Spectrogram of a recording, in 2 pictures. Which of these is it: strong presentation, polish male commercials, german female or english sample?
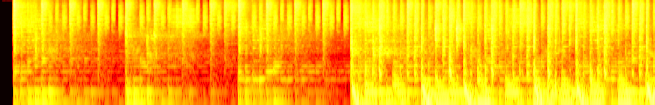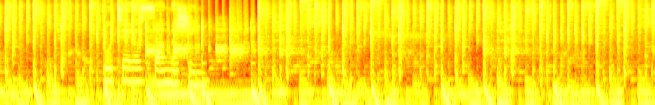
strong presentation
